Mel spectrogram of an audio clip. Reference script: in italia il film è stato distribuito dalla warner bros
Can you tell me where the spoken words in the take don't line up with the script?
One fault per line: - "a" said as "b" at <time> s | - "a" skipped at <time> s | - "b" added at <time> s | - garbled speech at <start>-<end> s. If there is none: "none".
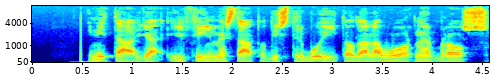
none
